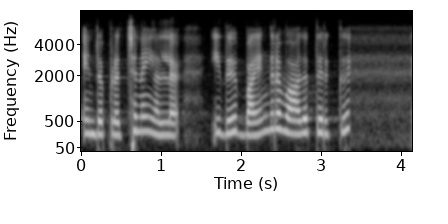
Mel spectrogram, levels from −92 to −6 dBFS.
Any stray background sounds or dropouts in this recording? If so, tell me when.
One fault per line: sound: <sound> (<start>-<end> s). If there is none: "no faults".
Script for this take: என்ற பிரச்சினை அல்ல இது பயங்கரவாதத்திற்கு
no faults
